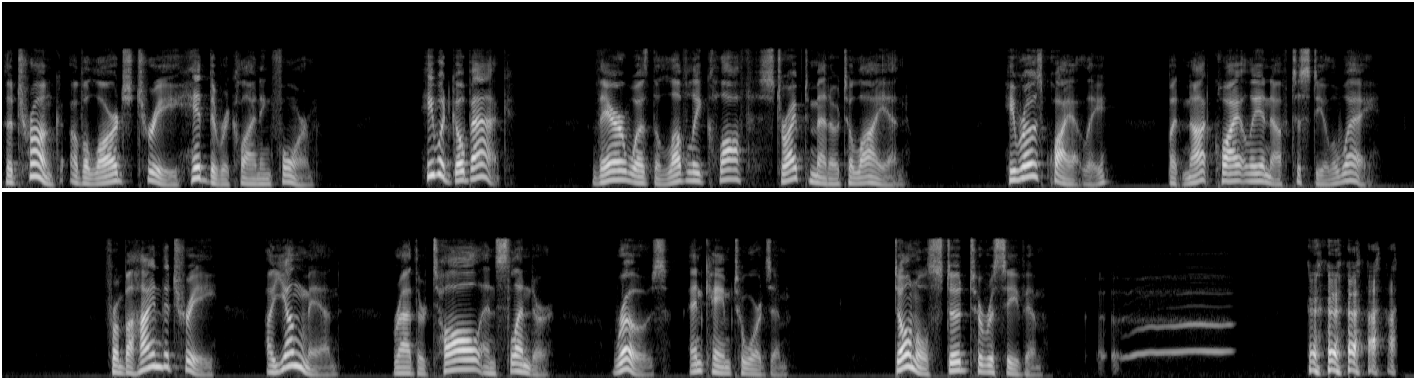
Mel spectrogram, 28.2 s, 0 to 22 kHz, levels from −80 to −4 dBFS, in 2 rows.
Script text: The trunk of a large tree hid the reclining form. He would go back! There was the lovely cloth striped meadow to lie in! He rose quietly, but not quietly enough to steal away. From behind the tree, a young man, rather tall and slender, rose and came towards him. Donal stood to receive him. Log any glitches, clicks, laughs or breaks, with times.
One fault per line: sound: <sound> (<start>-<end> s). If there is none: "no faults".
sound: breath (24.9-26.5 s)
sound: laugh (27.2-28.1 s)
